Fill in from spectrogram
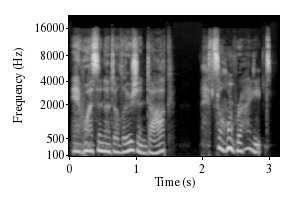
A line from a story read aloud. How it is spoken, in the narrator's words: stooping down over my bunk, whispered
